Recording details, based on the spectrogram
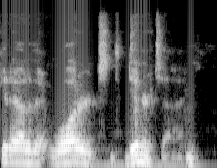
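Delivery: ordinary delivery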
